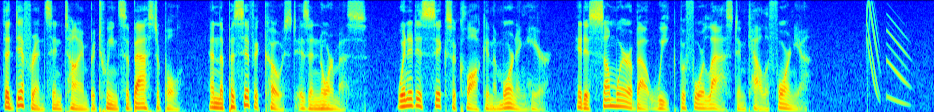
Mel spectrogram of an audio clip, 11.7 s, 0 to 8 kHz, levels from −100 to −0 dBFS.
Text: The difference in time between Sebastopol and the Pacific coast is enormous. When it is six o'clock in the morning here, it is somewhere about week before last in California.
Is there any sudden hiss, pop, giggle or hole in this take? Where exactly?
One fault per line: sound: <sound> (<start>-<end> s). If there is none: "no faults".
sound: chirp (10.8-11.4 s)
